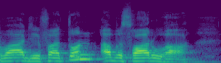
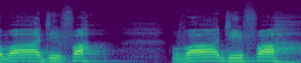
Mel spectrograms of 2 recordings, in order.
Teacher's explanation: لیکن جب ہم وقف کریں گے تو پھر ہم اس گول والی تا کو یہاں پہ دیکھ کے ہا ساکن سے بدل دیا، واجفہ، واجفہ، ہا کی آواز بھی آئے گی اور وہ ساکن ہوگا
